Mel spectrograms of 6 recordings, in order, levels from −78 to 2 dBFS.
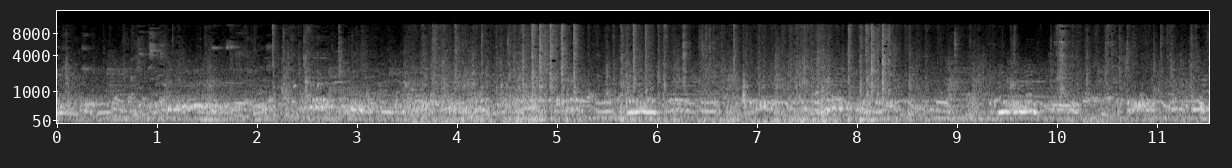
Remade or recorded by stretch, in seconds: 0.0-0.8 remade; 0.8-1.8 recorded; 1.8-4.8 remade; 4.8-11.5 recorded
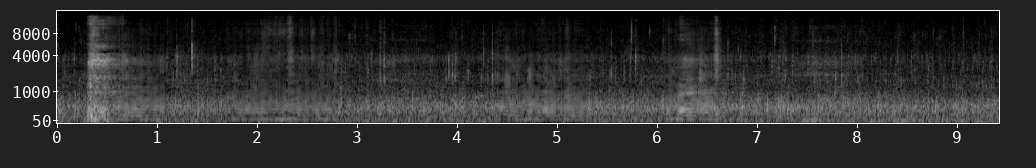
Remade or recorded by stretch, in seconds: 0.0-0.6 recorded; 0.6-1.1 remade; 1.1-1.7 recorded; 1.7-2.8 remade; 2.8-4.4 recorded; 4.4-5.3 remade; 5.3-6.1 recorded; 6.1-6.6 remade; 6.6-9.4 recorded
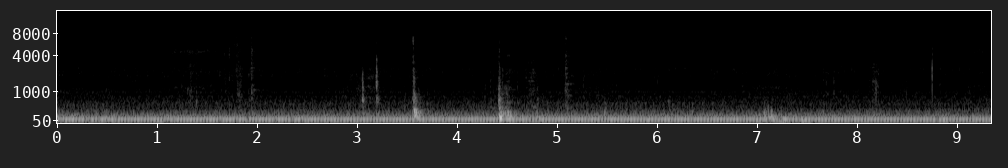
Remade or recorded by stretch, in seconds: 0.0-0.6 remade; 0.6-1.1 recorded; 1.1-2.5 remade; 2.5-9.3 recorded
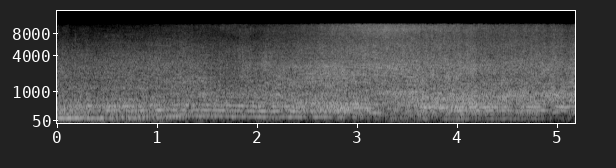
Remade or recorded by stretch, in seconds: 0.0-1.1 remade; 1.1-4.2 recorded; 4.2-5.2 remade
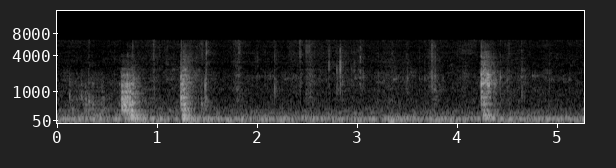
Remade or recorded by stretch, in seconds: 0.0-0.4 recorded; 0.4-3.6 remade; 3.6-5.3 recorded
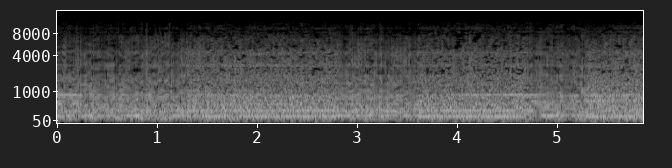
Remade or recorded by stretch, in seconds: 0.0-1.3 remade; 1.3-2.8 recorded; 2.8-3.6 remade; 3.6-4.7 recorded; 4.7-5.3 remade; 5.3-5.9 recorded

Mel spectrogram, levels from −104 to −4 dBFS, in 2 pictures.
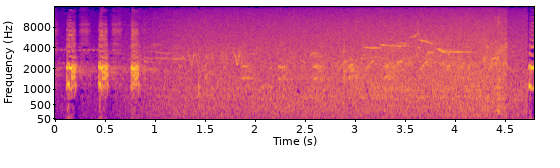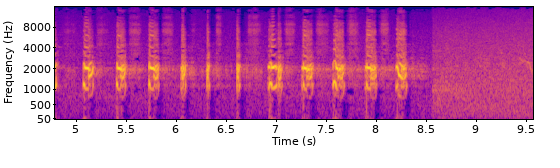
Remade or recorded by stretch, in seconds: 0.0-6.9 recorded; 6.9-8.0 remade; 8.0-9.6 recorded

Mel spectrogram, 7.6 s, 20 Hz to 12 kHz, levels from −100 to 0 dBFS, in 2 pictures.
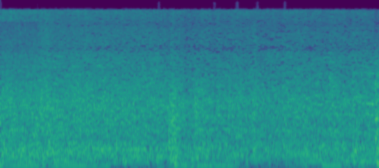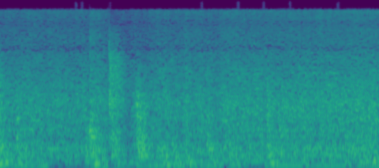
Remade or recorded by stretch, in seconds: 0.0-0.6 recorded; 0.6-1.9 remade; 1.9-2.9 recorded; 2.9-6.5 remade; 6.5-7.6 recorded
